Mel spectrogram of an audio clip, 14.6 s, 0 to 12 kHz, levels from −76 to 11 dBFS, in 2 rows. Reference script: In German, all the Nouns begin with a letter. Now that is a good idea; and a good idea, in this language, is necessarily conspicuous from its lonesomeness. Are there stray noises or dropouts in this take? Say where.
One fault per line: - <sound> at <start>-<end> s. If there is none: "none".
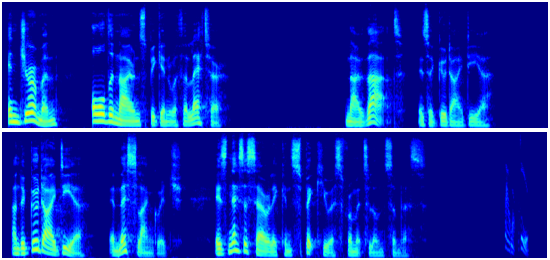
- chirp at 14.0-14.3 s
